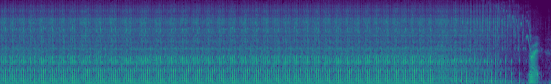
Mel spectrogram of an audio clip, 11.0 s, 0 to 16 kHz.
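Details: Microcosm H76 twin model engine after the fouled spark plug was pulled: an even, quick two-cylinder beat holds steady, then drops away as the engine stops, with both cylinders firing cleanly.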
